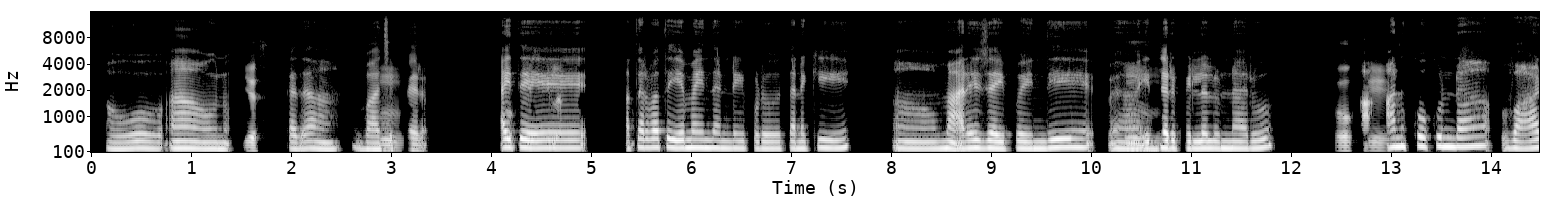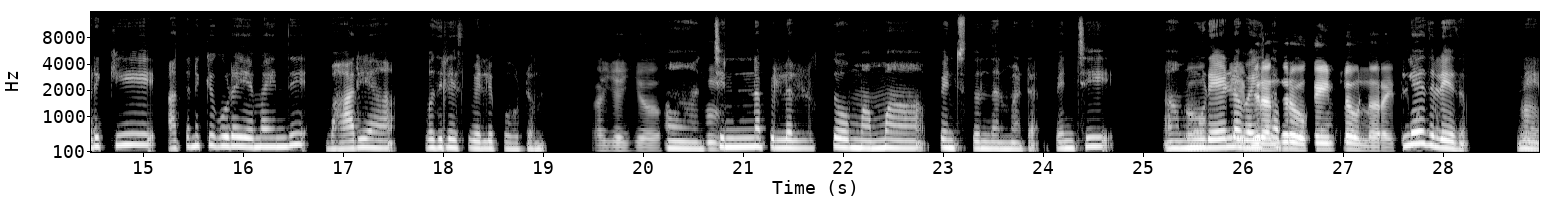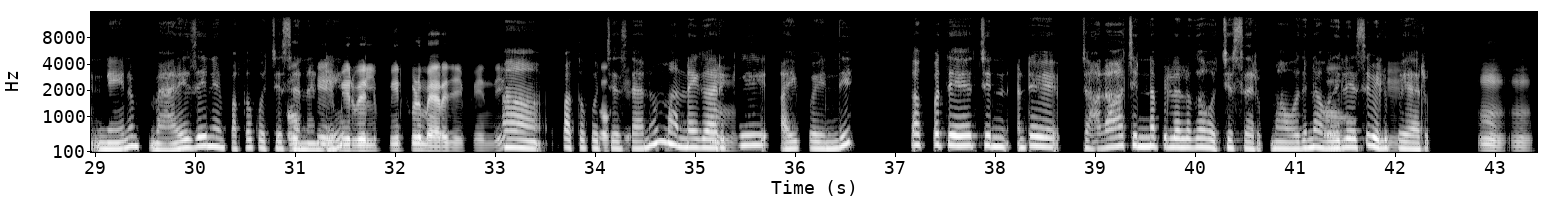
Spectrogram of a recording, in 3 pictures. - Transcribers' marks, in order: in English: "యస్"; in English: "మ్యారేజ్"; in English: "మ్యారేజ్"
- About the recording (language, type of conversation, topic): Telugu, podcast, సహాయం అడగడం మీకు కష్టంగా ఉంటే, మీరు ఎలా అడుగుతారు?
